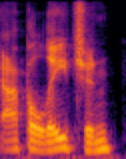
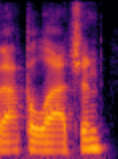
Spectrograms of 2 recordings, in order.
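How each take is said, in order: First: It uses the northern Pennsylvania regional pronunciation. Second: It uses the southern Virginia regional pronunciation. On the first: This is how people in Pennsylvania say it. "Up there, there's a bit of a difference because they say Appalachian" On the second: This is how people in Virginia say it. "instead of Appalachian"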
